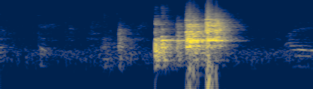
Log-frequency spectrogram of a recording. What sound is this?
FX - caida tabla de madera
fall, wood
